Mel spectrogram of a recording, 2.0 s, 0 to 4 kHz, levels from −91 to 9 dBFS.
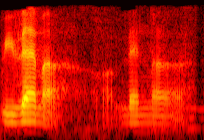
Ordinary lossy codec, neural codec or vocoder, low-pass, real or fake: MP3, 24 kbps; none; 3.6 kHz; real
